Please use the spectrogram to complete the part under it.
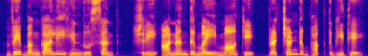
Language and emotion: Hindi, neutral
